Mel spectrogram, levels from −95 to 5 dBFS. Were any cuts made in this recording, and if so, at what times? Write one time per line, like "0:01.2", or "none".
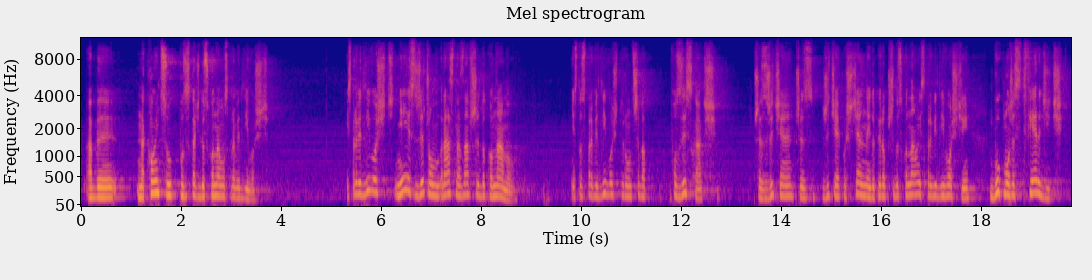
0:14.3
